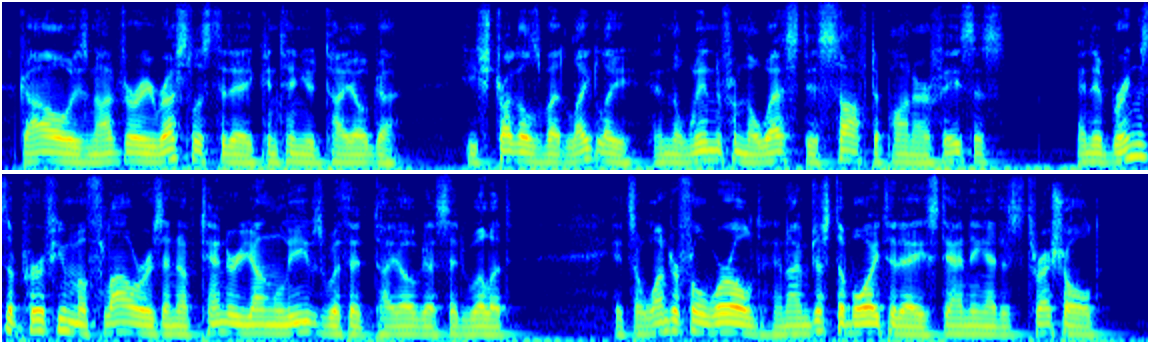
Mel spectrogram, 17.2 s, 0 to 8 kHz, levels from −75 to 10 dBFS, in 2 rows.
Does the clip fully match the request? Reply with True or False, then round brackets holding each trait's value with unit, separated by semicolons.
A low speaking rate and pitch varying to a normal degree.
False (190 wpm; 3.3 semitones)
